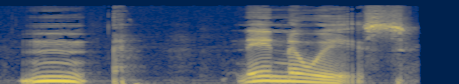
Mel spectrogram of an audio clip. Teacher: Glottal N pronounced as an abruptly ended N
